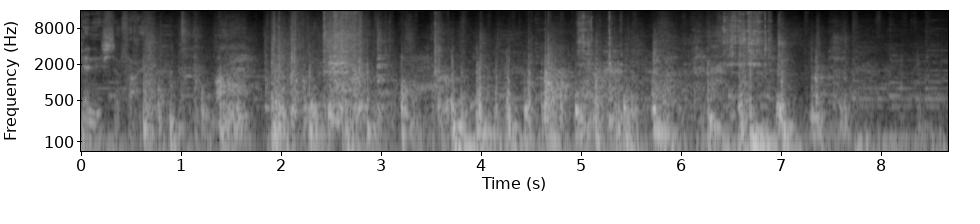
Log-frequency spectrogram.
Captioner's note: footsteps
